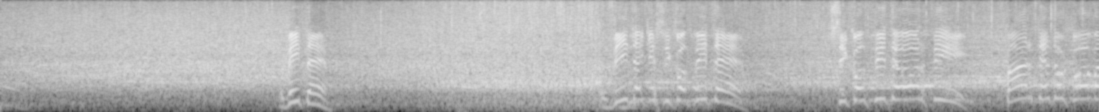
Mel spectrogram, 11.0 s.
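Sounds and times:
crowd applauding at a rally: 0.0s - 10.9s
speech: 2.8s - 3.4s, 6.0s - 7.6s, 8.4s - 10.9s.

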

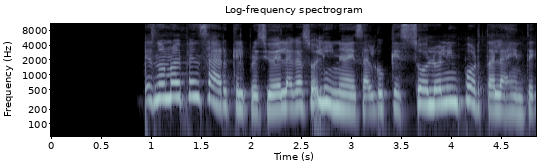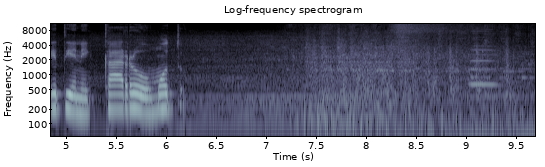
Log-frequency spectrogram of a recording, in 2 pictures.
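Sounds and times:
speech: 1.0s - 6.3s
metro train running on rails: 4.5s - 9.6s
metallic squeals: 7.2s - 9.6s.

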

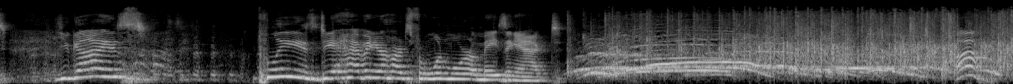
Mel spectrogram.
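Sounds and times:
speech: 0.0s - 6.2s
laughter: 0.2s - 2.6s
crowd clapping: 5.6s - 10.1s
people whooping and cheering: 5.7s - 10.1s.

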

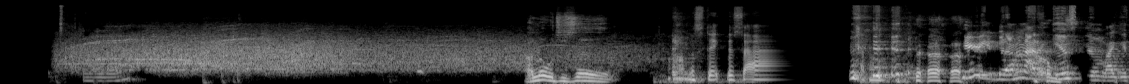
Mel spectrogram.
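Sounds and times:
round of applause: 0.6s - 7.0s
laughter: 0.6s - 7.4s, 8.5s - 10.7s
speech: 0.8s - 2.6s, 5.2s - 7.8s, 8.5s - 11.2s.

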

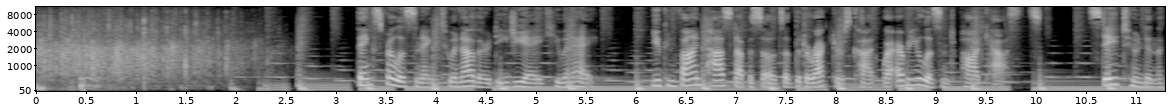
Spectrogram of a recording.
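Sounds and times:
crowd clapping: 0.0s - 2.4s
speech: 3.2s - 11.2s.

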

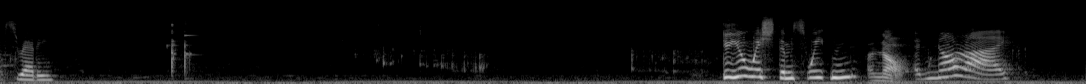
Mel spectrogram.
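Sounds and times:
speech: 0.0s - 0.7s, 7.4s - 10.2s
steady low hum: 0.0s - 10.8s
metallic clink: 1.7s - 2.1s
coffee running from brass urn spigot into a cup: 3.4s - 5.0s.

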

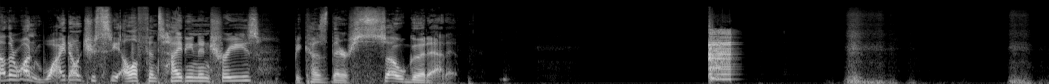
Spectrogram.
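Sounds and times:
speech: 0.0s - 5.1s
buzzer sound effect: 7.1s - 7.5s.

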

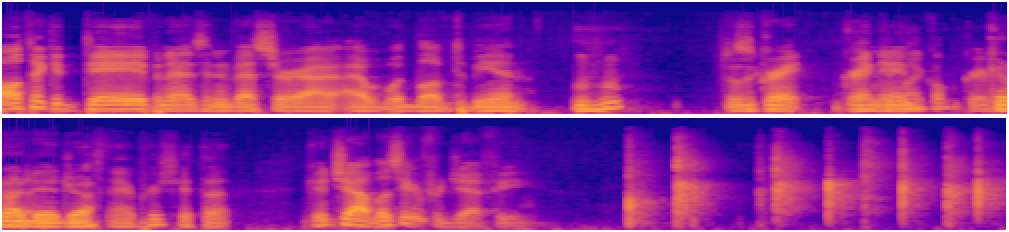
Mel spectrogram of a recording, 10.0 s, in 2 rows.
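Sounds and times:
speech: 0.0s - 7.8s
applause, hands clapping: 8.1s - 10.0s.

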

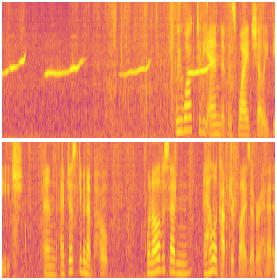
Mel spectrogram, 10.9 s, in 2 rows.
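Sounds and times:
person whistling an imitation of a piping plover call: 0.0s - 1.7s, 2.4s - 3.0s
speech: 3.5s - 7.8s, 8.4s - 10.9s.

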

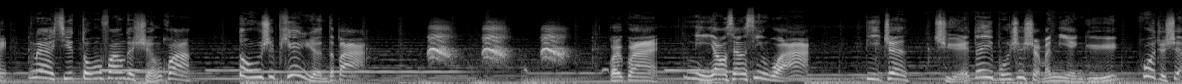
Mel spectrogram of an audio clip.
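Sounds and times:
speech: 0.0s - 4.5s, 6.1s - 11.8s
northwestern crow cawing: 4.2s - 5.9s.

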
